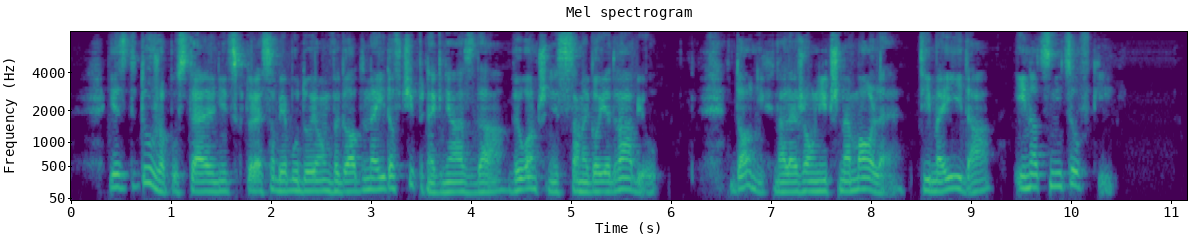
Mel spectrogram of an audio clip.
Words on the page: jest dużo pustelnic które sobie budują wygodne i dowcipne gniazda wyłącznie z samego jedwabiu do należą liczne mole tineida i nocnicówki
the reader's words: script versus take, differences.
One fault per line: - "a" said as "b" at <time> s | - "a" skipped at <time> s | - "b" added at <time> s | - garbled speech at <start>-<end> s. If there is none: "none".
- "nich" added at 6.8 s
